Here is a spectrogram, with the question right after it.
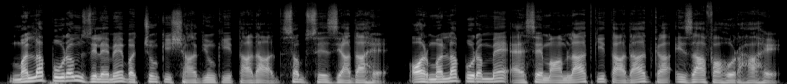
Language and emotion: Urdu, neutral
